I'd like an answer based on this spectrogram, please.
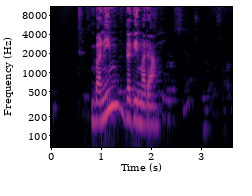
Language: Catalan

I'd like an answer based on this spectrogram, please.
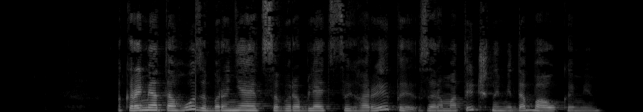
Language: Belarusian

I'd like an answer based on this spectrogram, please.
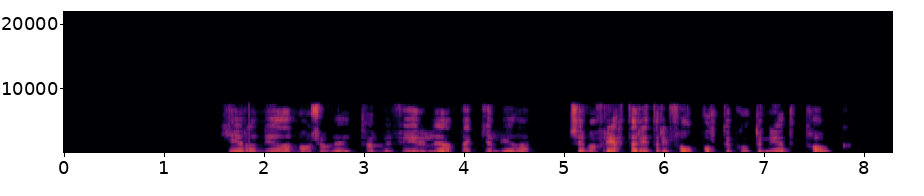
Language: Icelandic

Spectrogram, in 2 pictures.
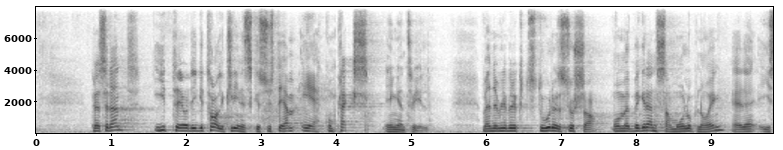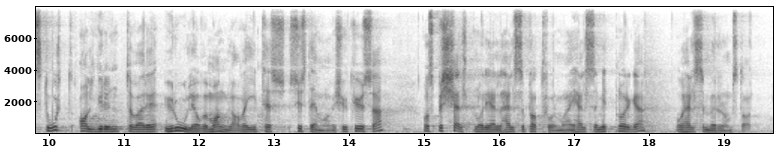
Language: Norwegian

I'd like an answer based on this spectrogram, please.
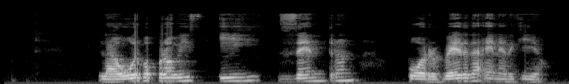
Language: Esperanto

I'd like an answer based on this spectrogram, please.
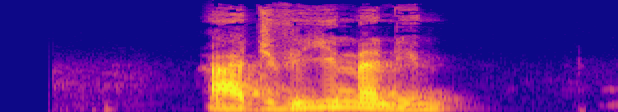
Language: Kabyle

